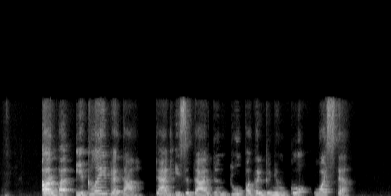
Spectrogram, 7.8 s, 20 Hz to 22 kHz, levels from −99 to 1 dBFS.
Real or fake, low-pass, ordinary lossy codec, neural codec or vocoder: fake; 10.8 kHz; AAC, 64 kbps; codec, 44.1 kHz, 2.6 kbps, SNAC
